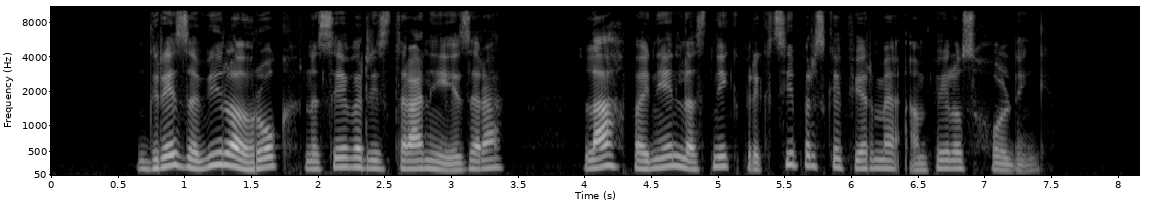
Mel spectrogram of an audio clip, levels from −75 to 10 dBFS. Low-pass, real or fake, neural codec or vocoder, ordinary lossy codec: 9.9 kHz; real; none; none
